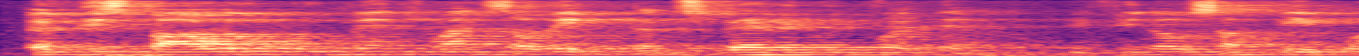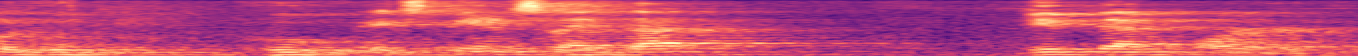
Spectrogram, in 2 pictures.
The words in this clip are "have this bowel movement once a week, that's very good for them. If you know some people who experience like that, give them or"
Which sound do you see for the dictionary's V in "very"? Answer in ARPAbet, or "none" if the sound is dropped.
B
